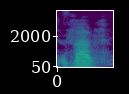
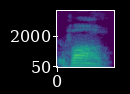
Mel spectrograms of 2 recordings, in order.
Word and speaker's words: Vav: Vav. So it's V as in Vogue. So it's really V. How to read Vogue? So the word, the shape Vav is really pronounced V, like Vogue.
